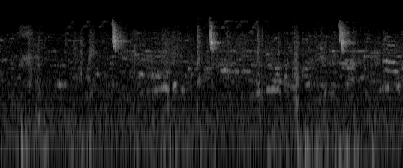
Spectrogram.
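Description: Birds calling: a short, falling call repeated three times, roughly every two and a half seconds, over fainter scattered chirping.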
